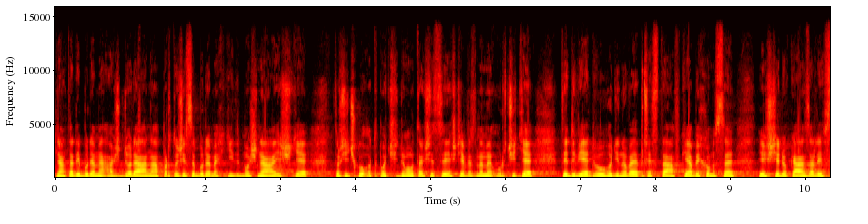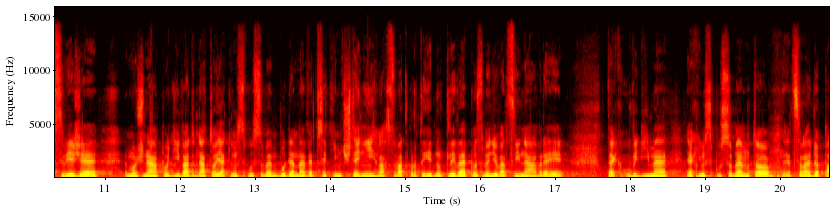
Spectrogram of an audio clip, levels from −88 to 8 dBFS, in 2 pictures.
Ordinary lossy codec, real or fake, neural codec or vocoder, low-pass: AAC, 96 kbps; real; none; 14.4 kHz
